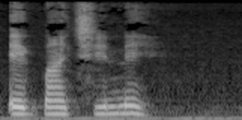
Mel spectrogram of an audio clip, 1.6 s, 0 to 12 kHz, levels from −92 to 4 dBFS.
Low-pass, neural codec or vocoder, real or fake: 10.8 kHz; vocoder, 48 kHz, 128 mel bands, Vocos; fake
